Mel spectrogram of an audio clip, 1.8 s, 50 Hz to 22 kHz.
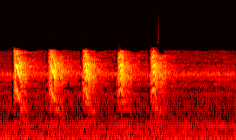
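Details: A bald eagle at its nest in southwest Florida, midday on 8 November 2023, gives a run of five shrill, chittering piping notes, evenly spaced and slowly fading, with a constant faint hum behind.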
